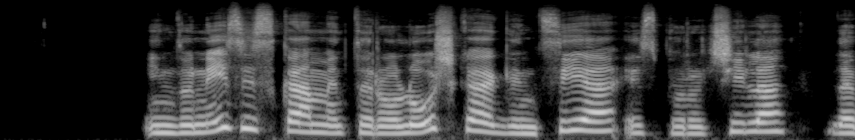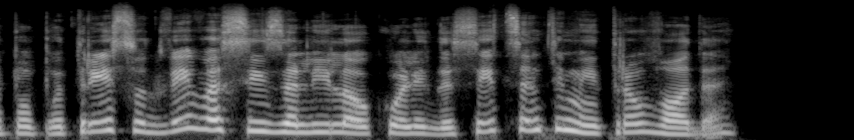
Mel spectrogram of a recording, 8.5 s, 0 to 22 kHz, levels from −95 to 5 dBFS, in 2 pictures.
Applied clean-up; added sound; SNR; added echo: neural mask model Resemble Enhance denoiser.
